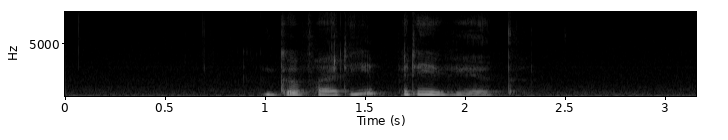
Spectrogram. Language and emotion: Russian, neutral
